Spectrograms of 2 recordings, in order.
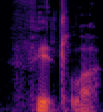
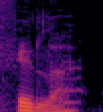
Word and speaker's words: Fittler: Yeah, Freddie Fittler. – Yeah, he was down there. – And there was one other. – It's Fittler. – Fittler. – No, it's not Fiddler.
